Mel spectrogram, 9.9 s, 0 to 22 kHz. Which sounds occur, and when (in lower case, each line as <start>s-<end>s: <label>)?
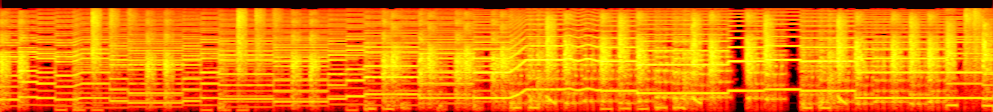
0.0s-9.9s: music
0.0s-9.9s: video game sound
